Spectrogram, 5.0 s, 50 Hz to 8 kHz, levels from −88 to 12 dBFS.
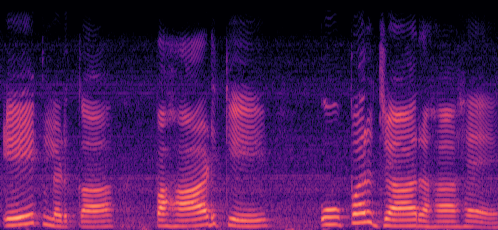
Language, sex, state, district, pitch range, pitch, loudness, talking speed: Hindi, male, Punjab, Fazilka, 185-240 Hz, 205 Hz, -16 LUFS, 95 wpm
